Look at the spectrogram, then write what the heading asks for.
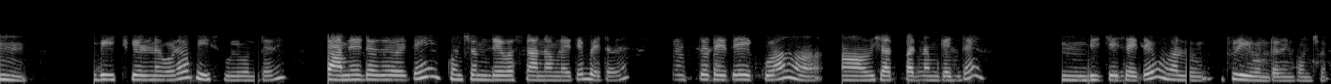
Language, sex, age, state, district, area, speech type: Telugu, female, 30-45, Andhra Pradesh, Srikakulam, urban, conversation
